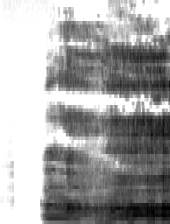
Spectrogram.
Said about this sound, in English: Sorry, I'm groaning in advance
